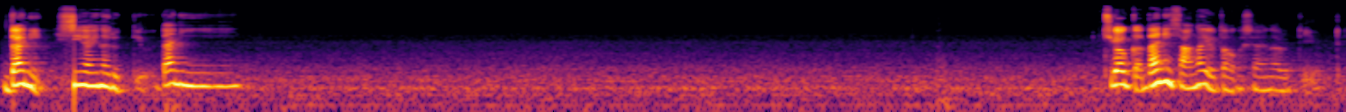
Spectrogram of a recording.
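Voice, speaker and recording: A woman's voice: a little high, very slow, pauses often, slight background noise. A young woman chatting casually on a livestream, reading viewer comments aloud. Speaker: idol livestreamer.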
